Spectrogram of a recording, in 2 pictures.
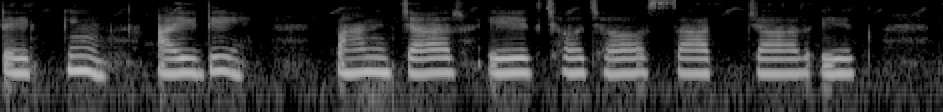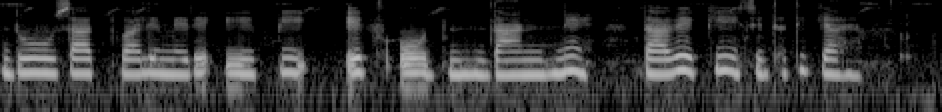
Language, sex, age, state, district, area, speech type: Hindi, female, 30-45, Uttar Pradesh, Chandauli, rural, read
